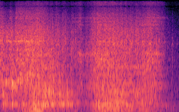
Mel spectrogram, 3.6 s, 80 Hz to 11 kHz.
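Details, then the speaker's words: Ford Mustang muscle car sitting since 1993, two-barrel carb, first start on fuel poured in with no fuel pump: catches and runs a few seconds smoothly without knocks or rattles, then dies; engine sounds healthy. "it runs it runs and it actually sounds good it doesn't sound bad at all I mean the engine sounded good"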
